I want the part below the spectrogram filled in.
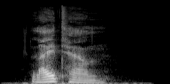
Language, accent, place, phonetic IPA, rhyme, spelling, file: German, Germany, Berlin, [ˈlaɪ̯tɐn], -aɪ̯tɐn, Leitern, De-Leitern.ogg
- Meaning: plural of Leiter "ladders"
